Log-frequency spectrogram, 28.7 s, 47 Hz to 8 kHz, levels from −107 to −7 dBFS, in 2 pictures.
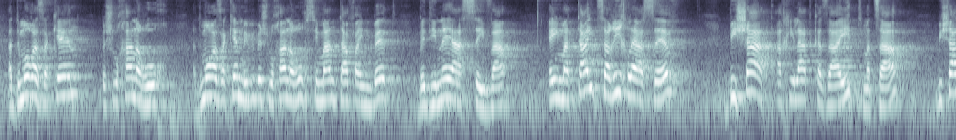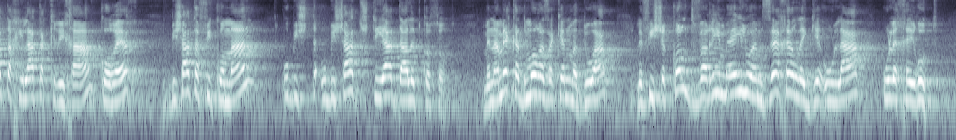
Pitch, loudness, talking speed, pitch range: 210 Hz, -15 LUFS, 90 wpm, 190-235 Hz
